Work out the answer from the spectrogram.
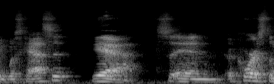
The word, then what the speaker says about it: Wiscasset: it you know like we were calling it what Wicket yeah and it's actually Wiscasset yeah and of course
